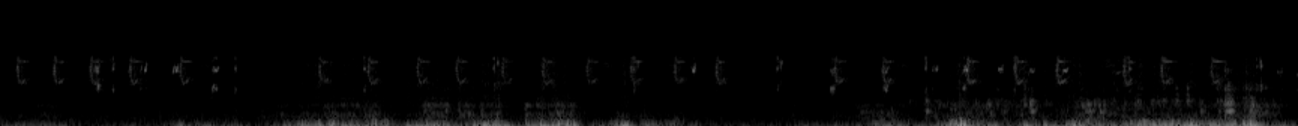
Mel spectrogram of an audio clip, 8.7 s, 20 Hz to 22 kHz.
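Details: Common kestrel calls in a nest box during a food transfer, 17 May 2023: rapid chattering series of sharp, scratchy notes, briefly pausing mid-way, over steady low thumps and rustling in the box.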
